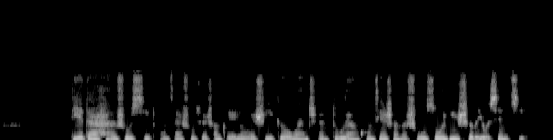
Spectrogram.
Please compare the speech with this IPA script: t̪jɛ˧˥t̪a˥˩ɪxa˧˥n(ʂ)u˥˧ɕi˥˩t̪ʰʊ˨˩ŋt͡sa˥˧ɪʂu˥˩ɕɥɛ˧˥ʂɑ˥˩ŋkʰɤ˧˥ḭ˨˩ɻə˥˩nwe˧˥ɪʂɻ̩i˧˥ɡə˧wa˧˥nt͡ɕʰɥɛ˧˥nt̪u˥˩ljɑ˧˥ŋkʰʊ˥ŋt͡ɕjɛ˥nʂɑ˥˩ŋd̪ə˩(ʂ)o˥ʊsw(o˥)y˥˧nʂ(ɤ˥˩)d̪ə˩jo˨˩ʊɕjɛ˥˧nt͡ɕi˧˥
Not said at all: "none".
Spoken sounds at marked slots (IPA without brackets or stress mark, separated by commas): ʂ, ʂ, ɔ˥, ɤ˥˩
